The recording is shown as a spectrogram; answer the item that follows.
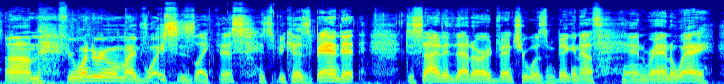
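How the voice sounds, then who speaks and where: A man's voice: medium pitch, moderate pace, sharp tone, no room sound. A middle-aged man talking casually to viewers in a rambling, conversational outdoor vlog. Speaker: vlog host, fiction creator. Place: outdoors on a forest hiking trail.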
